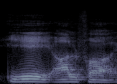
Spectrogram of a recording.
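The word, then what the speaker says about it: אָלֶף: ஆனால் இந்த எழுத்து உச்சரிக்கப்படாது, சைலண்ட் லெட்டர்.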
